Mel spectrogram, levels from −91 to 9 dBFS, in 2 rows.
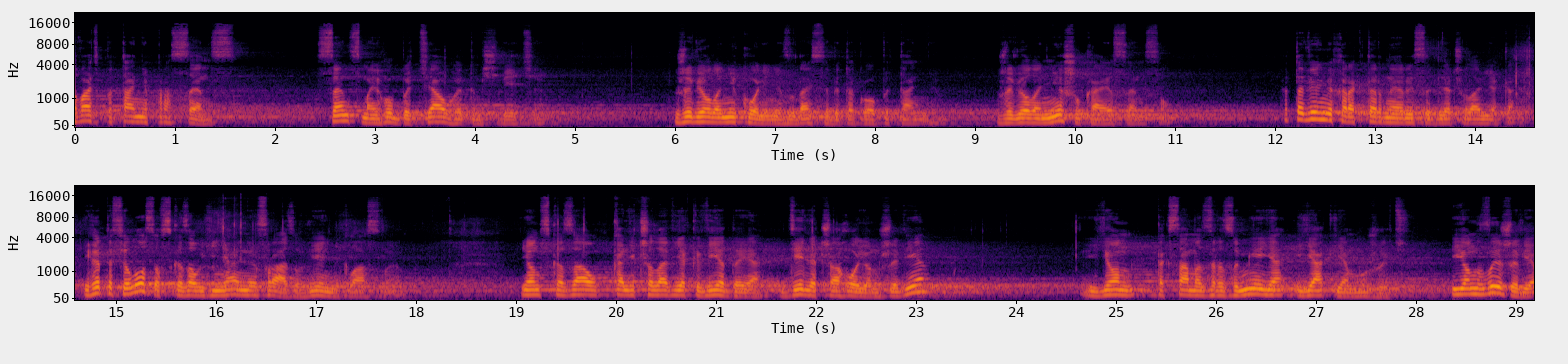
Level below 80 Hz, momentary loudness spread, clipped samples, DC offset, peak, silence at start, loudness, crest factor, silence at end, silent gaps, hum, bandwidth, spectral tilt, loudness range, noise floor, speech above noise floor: -68 dBFS; 21 LU; under 0.1%; under 0.1%; -6 dBFS; 0 s; -25 LUFS; 18 dB; 0 s; none; none; 15.5 kHz; -7 dB/octave; 4 LU; -49 dBFS; 25 dB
